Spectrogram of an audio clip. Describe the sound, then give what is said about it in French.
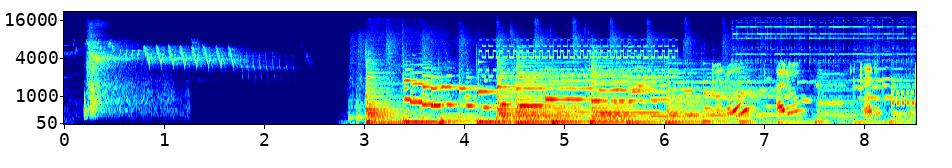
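A telephone rings with a rapid, high, warbling trill for about two seconds, then falls silent before loud music starts and continues to the end. “Allô. Le coup de fil à un ami. Allô.”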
